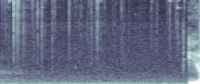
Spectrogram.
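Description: Quiet room tone with a few faint, light clicks in the first half second. A woman's voice starts near the end.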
